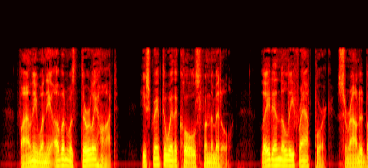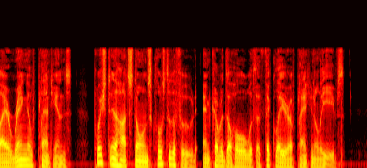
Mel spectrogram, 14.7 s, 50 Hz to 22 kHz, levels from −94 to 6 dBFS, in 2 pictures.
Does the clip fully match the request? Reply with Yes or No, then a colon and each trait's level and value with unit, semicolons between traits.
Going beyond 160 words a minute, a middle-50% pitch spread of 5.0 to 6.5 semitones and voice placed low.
Yes: average, 190 wpm; average, 5.3 semitones; very low, 85 Hz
